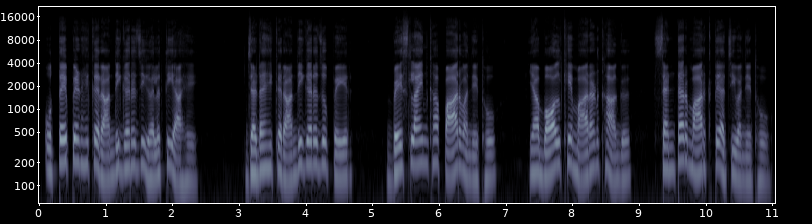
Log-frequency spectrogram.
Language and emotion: Sindhi, neutral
